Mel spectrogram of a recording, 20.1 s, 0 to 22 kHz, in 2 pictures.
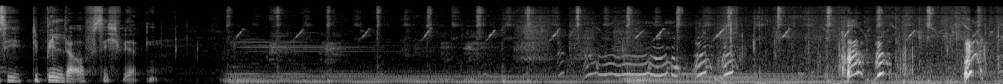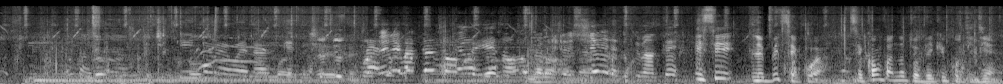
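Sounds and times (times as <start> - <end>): sustained low music chord: 2.3 - 8.4, 9.0 - 18.4.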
